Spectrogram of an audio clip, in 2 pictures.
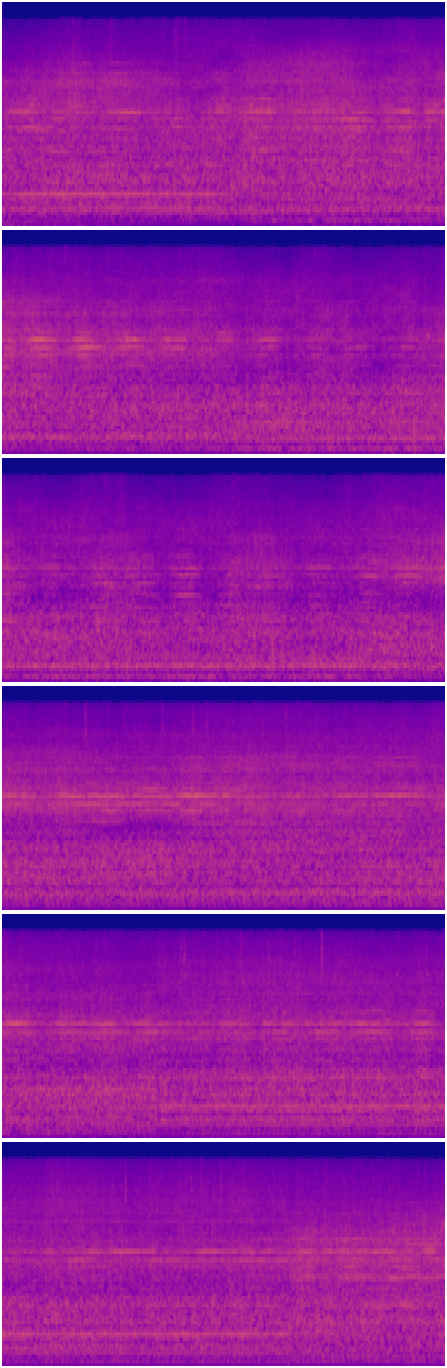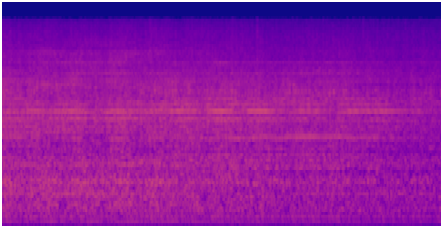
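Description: Electric pulverizer flour mill running steadily, a loud motor drone with the whir of dry ingredients being ground to powder. Its tone shifts slightly a few times partway through.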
